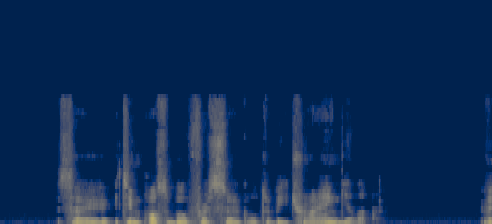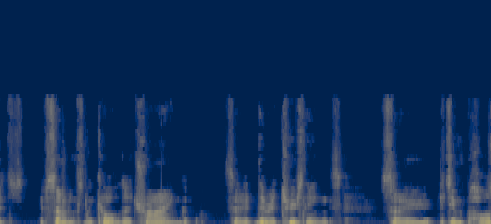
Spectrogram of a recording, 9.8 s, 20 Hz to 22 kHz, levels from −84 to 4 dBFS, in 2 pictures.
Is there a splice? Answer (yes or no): yes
